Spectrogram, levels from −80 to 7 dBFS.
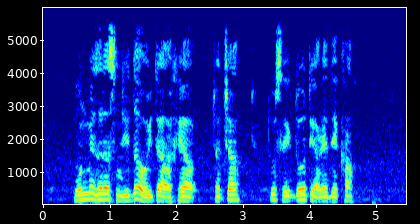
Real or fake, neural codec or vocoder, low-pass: real; none; 5.4 kHz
